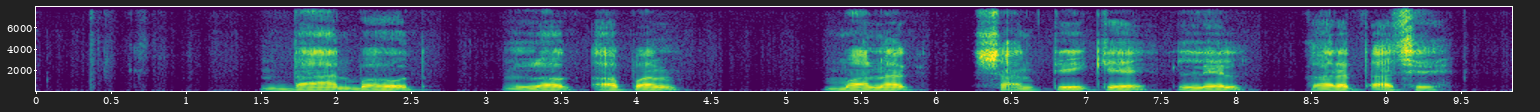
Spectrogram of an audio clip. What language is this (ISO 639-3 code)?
mai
